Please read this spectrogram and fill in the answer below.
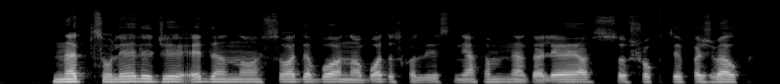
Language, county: Lithuanian, Vilnius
